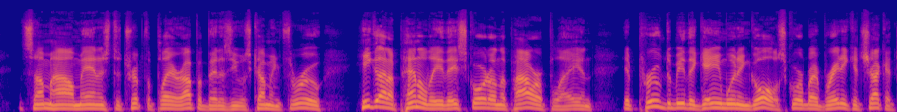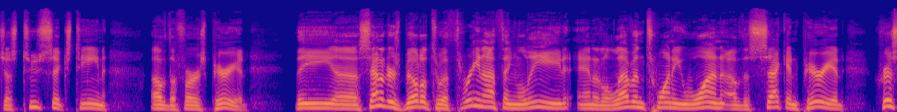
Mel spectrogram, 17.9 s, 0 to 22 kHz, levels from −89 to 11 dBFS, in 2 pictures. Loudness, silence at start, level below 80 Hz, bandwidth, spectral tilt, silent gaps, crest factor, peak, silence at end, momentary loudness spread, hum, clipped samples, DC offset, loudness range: -21 LUFS; 0.2 s; -50 dBFS; 15.5 kHz; -5 dB/octave; none; 16 dB; -4 dBFS; 0 s; 6 LU; none; under 0.1%; under 0.1%; 3 LU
